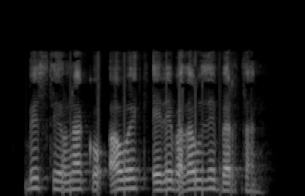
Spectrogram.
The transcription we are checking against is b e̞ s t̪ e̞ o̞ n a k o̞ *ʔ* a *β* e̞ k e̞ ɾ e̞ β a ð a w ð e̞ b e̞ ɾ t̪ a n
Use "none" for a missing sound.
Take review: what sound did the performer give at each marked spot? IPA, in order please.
ʔ, w

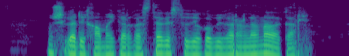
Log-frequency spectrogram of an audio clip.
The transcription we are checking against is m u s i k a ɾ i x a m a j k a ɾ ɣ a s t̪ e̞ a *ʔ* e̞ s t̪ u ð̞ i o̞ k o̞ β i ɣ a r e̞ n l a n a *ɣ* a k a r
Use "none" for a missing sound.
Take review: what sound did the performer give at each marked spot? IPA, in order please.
k, ð

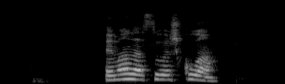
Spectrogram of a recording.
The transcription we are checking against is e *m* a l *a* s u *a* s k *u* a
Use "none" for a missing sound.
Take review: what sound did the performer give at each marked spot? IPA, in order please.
m, a, e, u

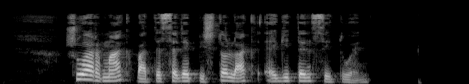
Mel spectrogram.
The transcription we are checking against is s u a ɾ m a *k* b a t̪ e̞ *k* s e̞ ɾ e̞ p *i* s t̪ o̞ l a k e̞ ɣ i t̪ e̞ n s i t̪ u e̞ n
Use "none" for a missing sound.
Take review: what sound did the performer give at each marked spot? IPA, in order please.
k, none, i

